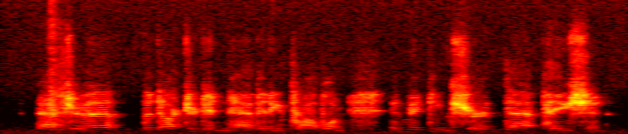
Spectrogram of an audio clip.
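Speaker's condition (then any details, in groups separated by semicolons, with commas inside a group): Parkinson's disease; diagnosed 5-6 years ago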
